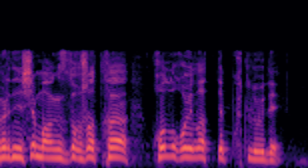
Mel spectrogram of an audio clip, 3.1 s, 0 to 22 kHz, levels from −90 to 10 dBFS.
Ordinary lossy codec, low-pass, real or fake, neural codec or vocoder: none; 7.2 kHz; real; none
